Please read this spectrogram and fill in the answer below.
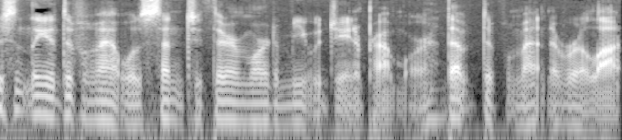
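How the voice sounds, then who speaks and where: Vocal fry runs through a man's very deep, low voice as it makes very wide pitch swings. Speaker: gaming video creator. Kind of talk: reading aloud; casual chat. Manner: halting.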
